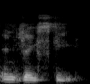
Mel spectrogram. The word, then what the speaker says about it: NJSCI: um the njsci platform the acronym is pronounced in jski platform and so again while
